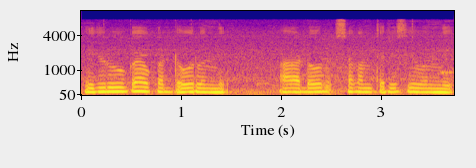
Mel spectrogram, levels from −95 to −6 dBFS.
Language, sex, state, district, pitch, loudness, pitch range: Telugu, male, Telangana, Hyderabad, 150 Hz, -12 LUFS, 150-160 Hz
